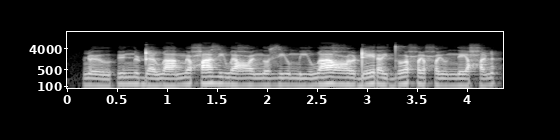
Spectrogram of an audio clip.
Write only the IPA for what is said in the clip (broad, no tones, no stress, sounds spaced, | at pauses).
ɳ ɵ u̯ | ʉ n̪ ʉ ɖ ɐ w a m ɵ ħ a z i w ɐ ʕ ɵ n̪ o z i u̯ m i w a ʕ o ɖ e ɾ ɐ i̯ d̪ o ħ ʉ ħ ʉ u̯ n̪ e ħ ɐ ɳ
